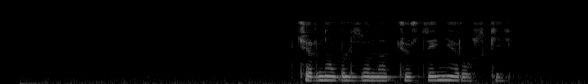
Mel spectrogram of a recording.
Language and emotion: Russian, neutral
